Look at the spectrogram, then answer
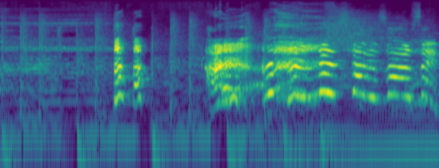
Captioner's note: laughs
